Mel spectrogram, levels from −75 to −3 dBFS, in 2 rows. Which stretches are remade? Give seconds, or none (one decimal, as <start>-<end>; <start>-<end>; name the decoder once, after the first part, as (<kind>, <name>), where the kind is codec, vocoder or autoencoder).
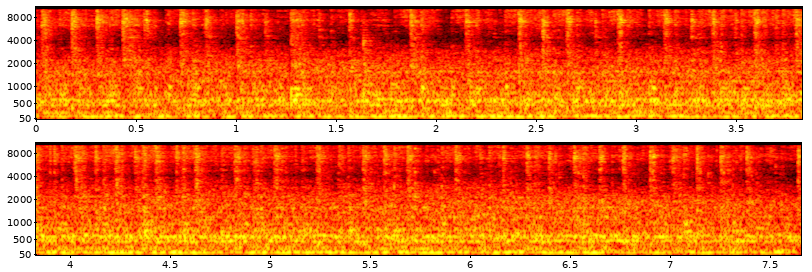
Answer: none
